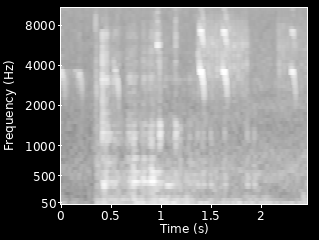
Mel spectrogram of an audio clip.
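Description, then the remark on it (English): Wild birds, at least three besides two caught in a net, call in a scattered series of short, high chirps, several sliding downward in pitch, repeating irregularly over a low rumbling background. No one speaks. “So recording the wild birds are calling some more.”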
